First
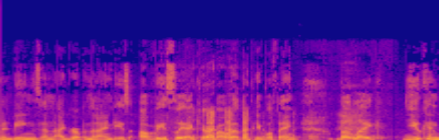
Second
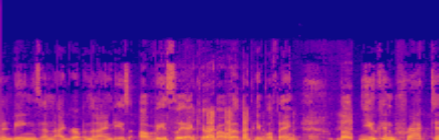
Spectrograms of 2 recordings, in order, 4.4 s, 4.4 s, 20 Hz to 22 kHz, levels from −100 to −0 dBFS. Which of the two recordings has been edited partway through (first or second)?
second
